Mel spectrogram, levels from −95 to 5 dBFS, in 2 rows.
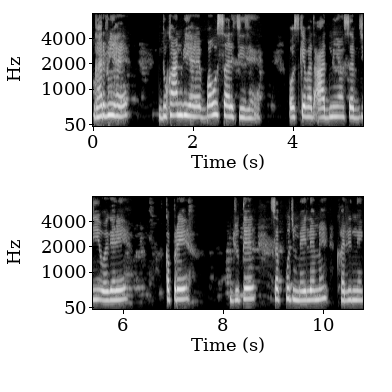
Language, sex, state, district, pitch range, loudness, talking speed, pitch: Hindi, female, Bihar, Kishanganj, 250-285 Hz, -14 LUFS, 135 wpm, 265 Hz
